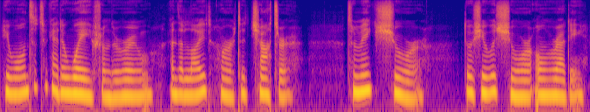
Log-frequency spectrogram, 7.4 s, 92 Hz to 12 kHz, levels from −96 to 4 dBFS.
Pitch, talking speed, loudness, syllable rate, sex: 200 Hz, 165 wpm, -16 LUFS, 4.5 syllables/s, female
